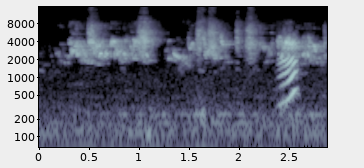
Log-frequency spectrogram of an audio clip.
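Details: Talking parrot producing rough, hissy high chirps in quick bursts with one short rising whistled note near the end.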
